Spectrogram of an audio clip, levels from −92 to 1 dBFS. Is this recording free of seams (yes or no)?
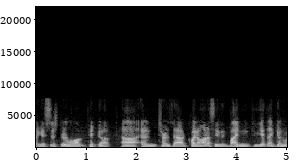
no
